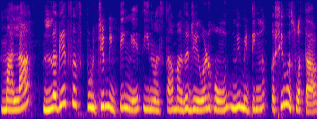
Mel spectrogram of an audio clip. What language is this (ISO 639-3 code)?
mar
